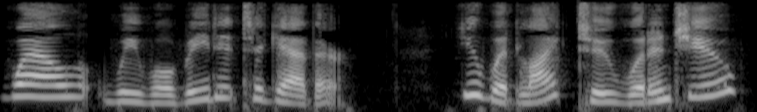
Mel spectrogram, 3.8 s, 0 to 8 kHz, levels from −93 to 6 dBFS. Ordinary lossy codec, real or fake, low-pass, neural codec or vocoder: AAC, 48 kbps; real; 7.2 kHz; none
